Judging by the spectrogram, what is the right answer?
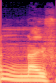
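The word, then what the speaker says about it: knife: वैसे ही के एन आई एफ ई यहां पर के नहीं पढ़ाएगा नहीं बोला जाएगा। यहां पे के साइलेंट है। यहां पे नाइफ हो जाएगा।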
